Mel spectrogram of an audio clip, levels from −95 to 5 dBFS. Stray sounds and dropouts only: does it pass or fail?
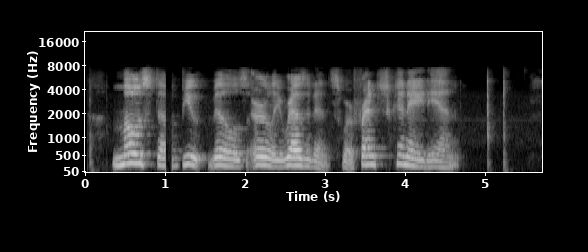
fail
